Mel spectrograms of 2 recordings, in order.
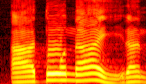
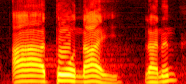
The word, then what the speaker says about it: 아도나이: 저 왼쪽 편에 있는 거 저게 아도나이라는 단어예요. 나중에 제가 시간 한번 나면 히브리어 발음법에 대해서 제가 조금 여러분들 가르쳐 드릴 수 있는데 어쨌든 이게 아도나이라는 발음으로 했습니다.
